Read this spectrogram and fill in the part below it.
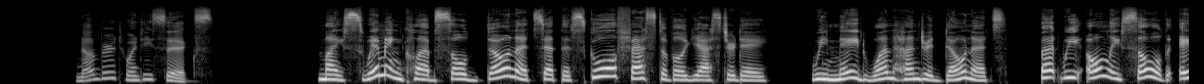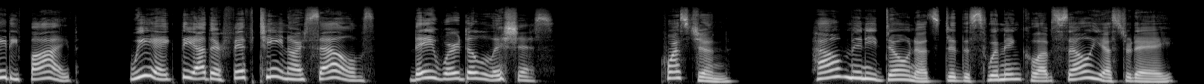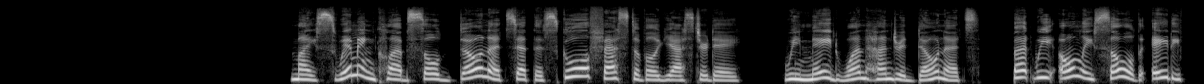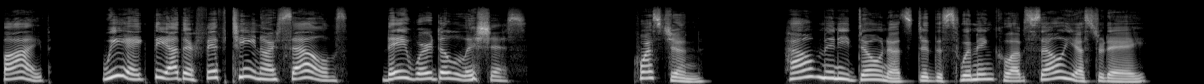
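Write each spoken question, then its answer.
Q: How many donuts did the swimming club sell yesterday?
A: 85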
